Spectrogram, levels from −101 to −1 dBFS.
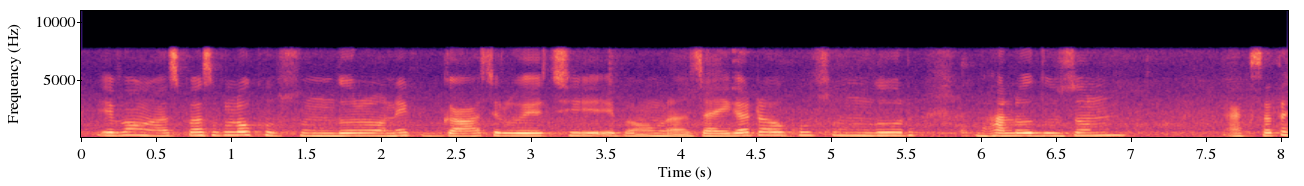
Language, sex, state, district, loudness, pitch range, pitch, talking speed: Bengali, female, West Bengal, Malda, -17 LUFS, 230-260 Hz, 245 Hz, 125 wpm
